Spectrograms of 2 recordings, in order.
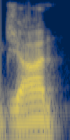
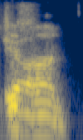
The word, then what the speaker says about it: Johan: Is it meant to be John? No, it's Johan. Yeah, Johan. I guess it's the Swedish version of John, but it's like it's just Johann Sebastian Bach.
